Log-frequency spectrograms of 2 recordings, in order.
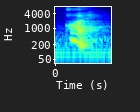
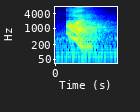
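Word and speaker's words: ae: If you want to, you could never say the word yes again, because the word yes in te reo Māori is ai. It's spelled A-E, ai.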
